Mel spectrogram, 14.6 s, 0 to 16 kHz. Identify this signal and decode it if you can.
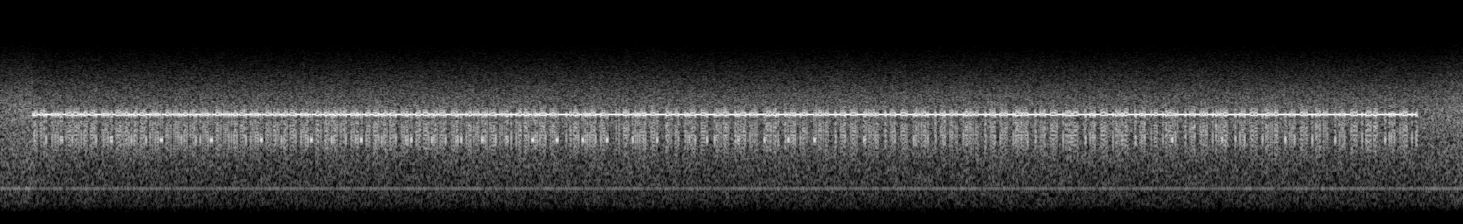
Weather fax (radiofax), 120 lines a minute, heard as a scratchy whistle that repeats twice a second, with radio static.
